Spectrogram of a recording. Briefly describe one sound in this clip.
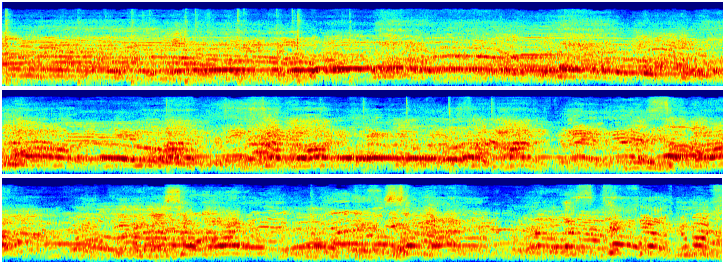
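A man raps loudly into a microphone over a loudspeaker.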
